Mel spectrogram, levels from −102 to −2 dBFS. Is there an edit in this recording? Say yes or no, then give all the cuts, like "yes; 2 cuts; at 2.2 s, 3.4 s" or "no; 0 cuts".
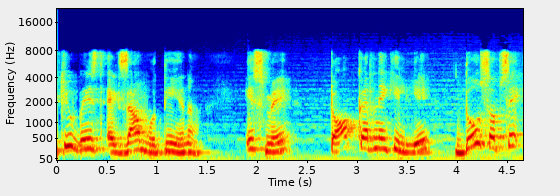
no; 0 cuts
